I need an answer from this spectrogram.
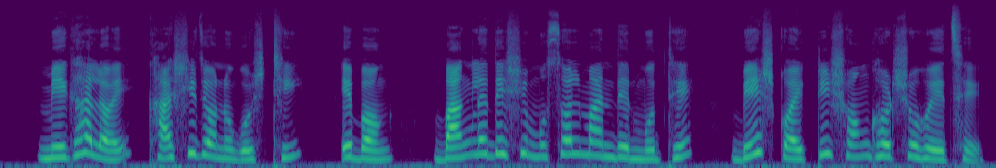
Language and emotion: Bengali, neutral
